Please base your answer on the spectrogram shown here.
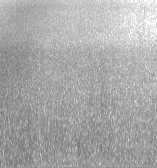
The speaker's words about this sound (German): Abgesehen vom Rauschen des Meeres ist völlige Stille und Ruhe in dir.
